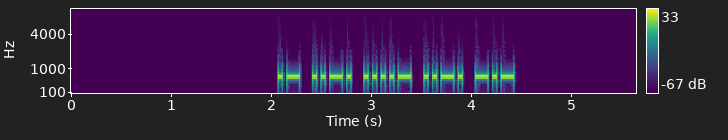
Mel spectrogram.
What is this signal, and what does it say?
Morse code, heard as a keyed tone, about 28 wpm, 700 Hz. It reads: AF4FK
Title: USA Call Signs - 5 Characters - Repeated 3x - 28wpm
